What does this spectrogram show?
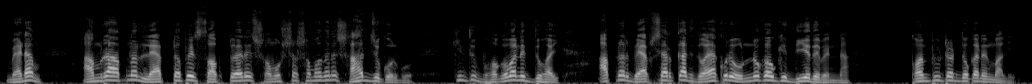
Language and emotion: Bengali, fearful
